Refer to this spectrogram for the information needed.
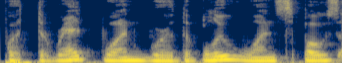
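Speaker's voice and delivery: put-on flat monotone voice. Retelling a repeated line from the show: imitating Pedro Pascal's monotone. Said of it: "Pedro Pascal was so monotone in that".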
